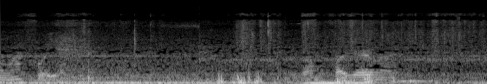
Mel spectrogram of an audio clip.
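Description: A young man talks close to a microphone.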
